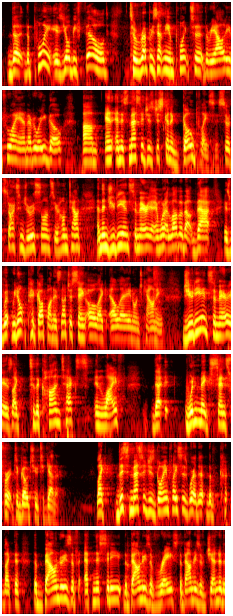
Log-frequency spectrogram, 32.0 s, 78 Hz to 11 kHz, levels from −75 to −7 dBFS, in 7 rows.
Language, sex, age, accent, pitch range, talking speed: English, male, 20-39, American, 165-200 Hz, 215 wpm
